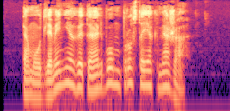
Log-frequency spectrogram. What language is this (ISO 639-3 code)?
bel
